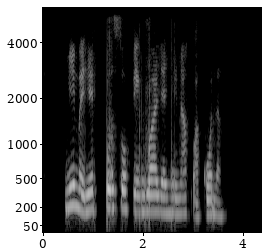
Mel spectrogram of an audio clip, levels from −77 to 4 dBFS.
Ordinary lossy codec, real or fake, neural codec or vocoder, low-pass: AAC, 32 kbps; fake; codec, 16 kHz, 2 kbps, X-Codec, HuBERT features, trained on general audio; 5.4 kHz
